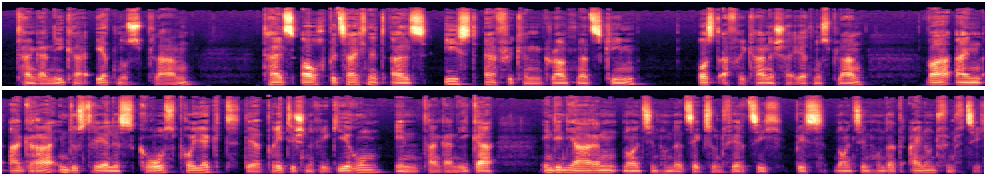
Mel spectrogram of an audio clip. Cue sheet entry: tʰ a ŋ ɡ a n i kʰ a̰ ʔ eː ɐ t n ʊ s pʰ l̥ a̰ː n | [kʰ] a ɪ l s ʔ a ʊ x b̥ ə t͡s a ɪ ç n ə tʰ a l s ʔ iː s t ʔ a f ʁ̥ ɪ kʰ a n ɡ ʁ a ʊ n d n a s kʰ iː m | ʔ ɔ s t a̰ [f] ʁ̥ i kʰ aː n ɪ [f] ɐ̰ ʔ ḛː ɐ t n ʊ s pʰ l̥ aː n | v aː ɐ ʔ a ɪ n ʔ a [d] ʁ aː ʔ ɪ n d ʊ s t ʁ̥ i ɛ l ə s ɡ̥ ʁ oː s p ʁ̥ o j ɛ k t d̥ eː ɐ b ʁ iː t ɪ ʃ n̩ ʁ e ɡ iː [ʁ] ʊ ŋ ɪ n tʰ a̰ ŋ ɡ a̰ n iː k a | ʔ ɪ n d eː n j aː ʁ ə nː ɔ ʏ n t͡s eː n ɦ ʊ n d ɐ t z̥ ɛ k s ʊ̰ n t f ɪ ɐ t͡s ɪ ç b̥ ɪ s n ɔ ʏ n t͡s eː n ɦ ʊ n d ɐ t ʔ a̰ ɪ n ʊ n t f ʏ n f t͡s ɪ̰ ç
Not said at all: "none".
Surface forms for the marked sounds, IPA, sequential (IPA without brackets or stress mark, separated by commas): tʰ, f, ʃ, ɡ, ʁ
